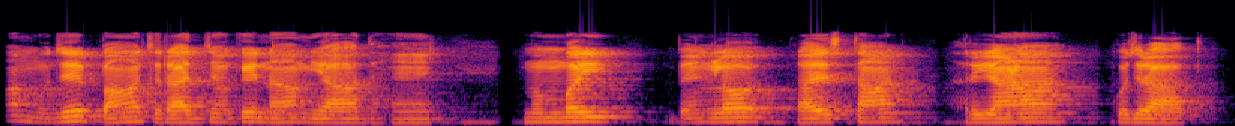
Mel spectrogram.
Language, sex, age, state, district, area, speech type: Hindi, male, 45-60, Rajasthan, Karauli, rural, spontaneous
